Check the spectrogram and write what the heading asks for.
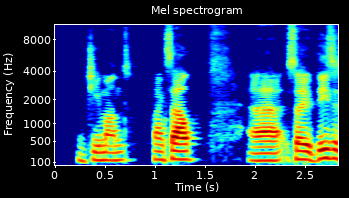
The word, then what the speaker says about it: Gmund: Al has corrected my pronunciation of Gmund. It's pronounced Gmund.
